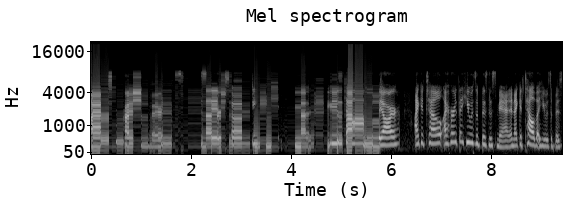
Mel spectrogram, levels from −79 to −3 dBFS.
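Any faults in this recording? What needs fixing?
From 0.01 s to 5.79 s the speech has a rigid, metallic buzz locked at about 93.8 Hz. It roughly follows the words. This is robotic sound from repeated short buffers. The period of that buzz, about 10.7 ms, fits audio arriving too seldom and the playback side looping the last short buffer while fresh audio is skipped, which is likely the cause. The repetition runs through essentially the whole stretch. To prevent it, make sure the capture or playback thread delivers buffers on time, for example by raising its priority or enlarging the device buffer.

At 7.15 to 7.21 s and 7.65 to 7.69 s there are brief smears, like a quick wobble in the speech. These are short concealed packet losses. About 40 ms and 20 ms of audio never reached the decoder in time. The receiver covered roughly 31 ms and 22 ms by extending the preceding sound, then blended back into the real signal, so any short consonant there may be gone. 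To prevent it, reduce network loss or let the jitter buffer hold a little more audio.

Five 20 ms patches, at 7.19 to 7.21 s, 7.53 to 7.55 s, 7.67 to 7.69 s, 7.93 to 7.95 s and 8.53 to 8.55 s, sound rougher and noisier but leave no gap. These are lost packets rebuilt from error correction. Each missing Opus frame was replaced by the low-bitrate copy carried in the next packet, which keeps continuity at reduced quality. To prevent it, address the packet loss on the network path, since the error correction is only masking it.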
